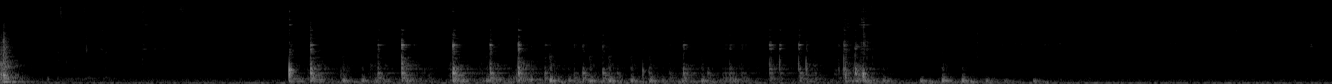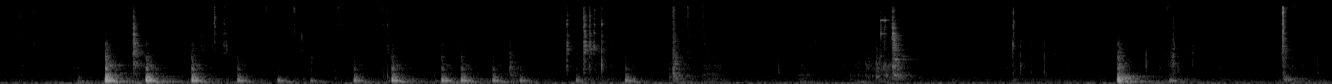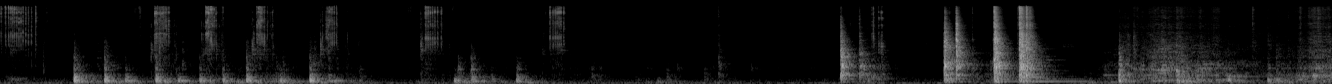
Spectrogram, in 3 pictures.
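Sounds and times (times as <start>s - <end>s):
hand ratchet clicking: 26.1s - 27.2s, 28.1s - 30.2s, 30.8s - 31.2s, 32.0s - 32.5s.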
